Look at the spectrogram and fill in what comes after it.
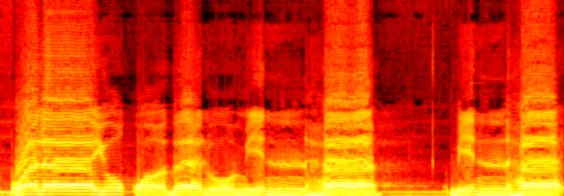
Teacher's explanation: Jelaskan suara nunnya ketika bertemu dengan ha karena ia izhar halq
